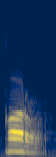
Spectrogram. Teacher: یہ را ساکنہ کو تفخیم کے ساتھ پڑھیں گے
